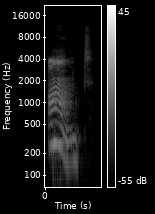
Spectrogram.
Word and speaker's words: aren't: aren't you in bed don't say aren't arendt is wrong english why aren't you in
